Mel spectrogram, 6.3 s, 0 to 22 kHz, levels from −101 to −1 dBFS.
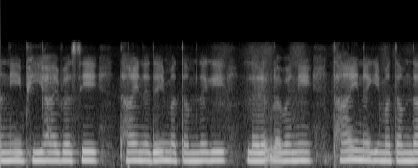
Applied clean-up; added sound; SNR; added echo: none; none; none; none.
